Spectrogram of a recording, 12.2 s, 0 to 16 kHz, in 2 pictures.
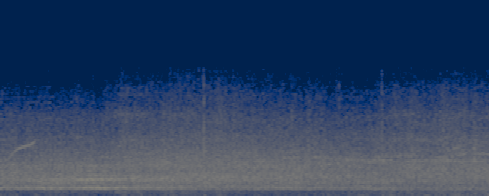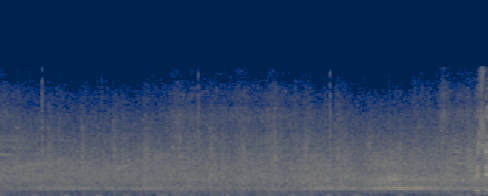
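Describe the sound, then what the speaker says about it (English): Steady crowd murmur and cheering from a FIFA Online 3 football match, a broad continuous roar filling the background with slight swells toward the end. "And the crowd really enjoying it."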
